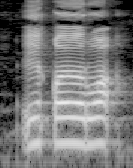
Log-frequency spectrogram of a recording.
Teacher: इक़रा, क़ाफ जो है इसको उसी तरह पूर्व पढ़ा और इसको हिलाकर पढ़ा, इस पर कलकला करते हुए अदा किया। इक़रा, और रा जो है इसको मोटा अदा किया और आगे हमज़ा जो है इसको झटके के साथ अदा किया।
